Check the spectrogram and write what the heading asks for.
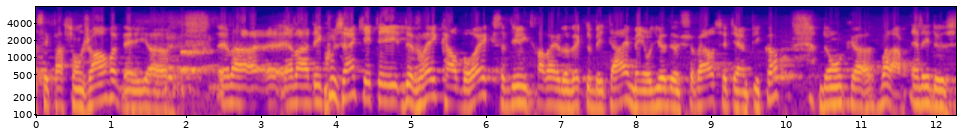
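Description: A retired missionary pastor in his seventies from Massachusetts, a native English speaker with an American accent, introduces himself in French at church. His voice is a little high, and he halts often, with many fillers and restarts, while joking gently.

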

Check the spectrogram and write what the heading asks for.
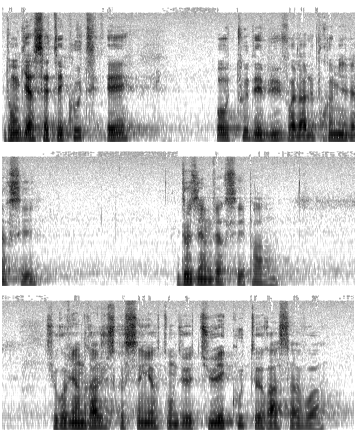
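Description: A man's voice: mid-range voice, moderate pace, pauses often, warm tone. A man from France preaching a sermon in a conversational, emphatic way, with restarts and fillers. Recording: long hall reverb.

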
